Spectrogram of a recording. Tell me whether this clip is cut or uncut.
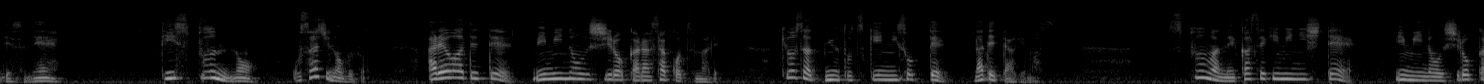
uncut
